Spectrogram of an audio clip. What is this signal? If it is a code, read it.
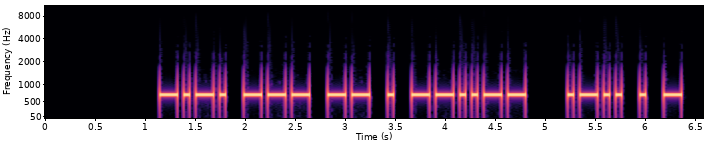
Morse code, heard as a keyed tone, about 20 wpm, 700 Hz. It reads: COME, LET
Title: Sentences from Top 300 Words 20wpm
